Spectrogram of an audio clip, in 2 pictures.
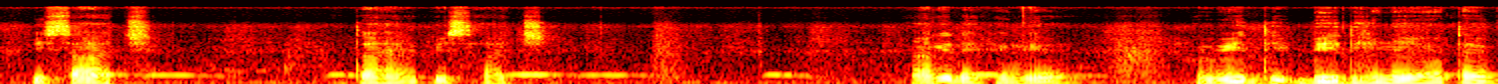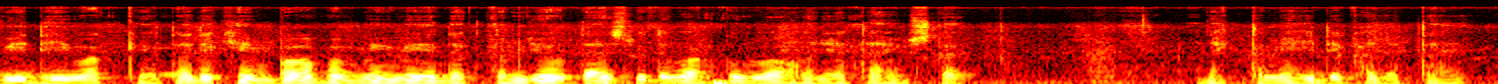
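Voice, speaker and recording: A man's voice: mid-range voice, lo-fi sound, background noise. A man teaching Hindi spelling for exam prep, going word by word and often correcting himself. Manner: self-correcting, repetitive word-by-word explanation.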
